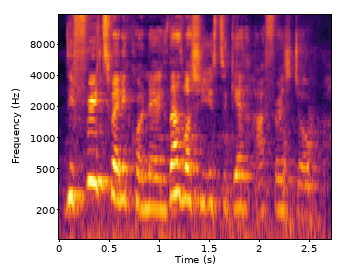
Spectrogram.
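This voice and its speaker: A woman's voice: medium pitch, animated, fast talker, a little mellow. Young Nigerian woman, Nigerian accent, chatty vlog talk, faint hiss behind. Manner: chatty, restarts often, laughs through stories. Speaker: vlogger, freelancer. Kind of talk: casual talk to camera.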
